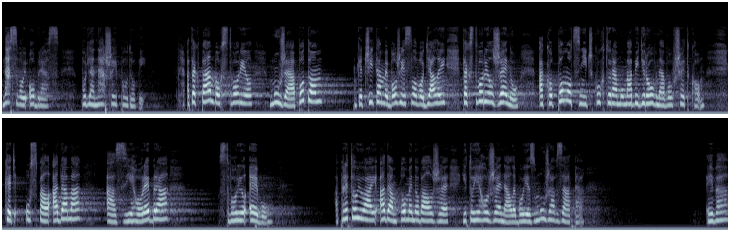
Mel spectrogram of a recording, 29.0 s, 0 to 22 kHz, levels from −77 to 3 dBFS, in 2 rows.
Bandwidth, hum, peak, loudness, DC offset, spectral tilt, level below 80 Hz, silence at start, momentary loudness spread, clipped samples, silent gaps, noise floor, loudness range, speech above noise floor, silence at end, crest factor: 10 kHz; none; -2 dBFS; -18 LUFS; 2%; -4.5 dB/octave; -50 dBFS; 0 s; 14 LU; under 0.1%; none; -72 dBFS; 7 LU; 54 dB; 0 s; 18 dB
